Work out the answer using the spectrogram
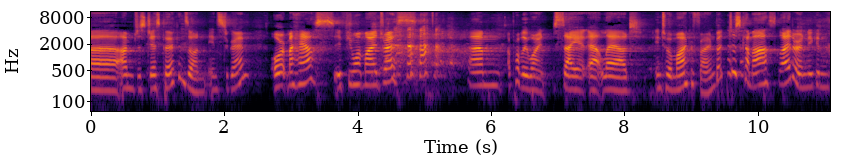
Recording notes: LIVE from Howler Bar in Brunswick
